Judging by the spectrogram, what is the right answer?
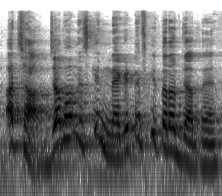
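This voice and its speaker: A man teaching an English grammar lesson, switching between Urdu and English and drawing out each English example slowly, word by word. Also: high-pitched, sing-song, slight background noise. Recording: echoey room.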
